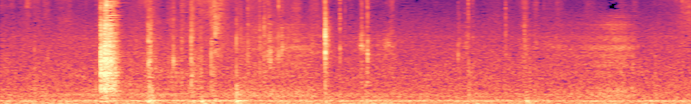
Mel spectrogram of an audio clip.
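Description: Pages of a paper sticker book being flipped and handled on a desk: a sharp paper rustle about a second in, then scattered light clicks and rustles. A faint steady low hum runs underneath.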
